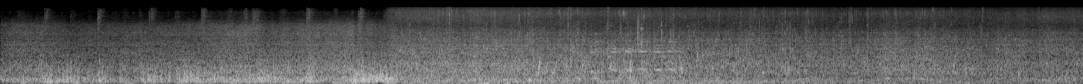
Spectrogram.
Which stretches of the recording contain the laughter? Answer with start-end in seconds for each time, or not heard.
5.9-6.8.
